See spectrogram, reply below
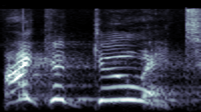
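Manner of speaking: put-on very high, triumphant baby pig puppet voice.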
